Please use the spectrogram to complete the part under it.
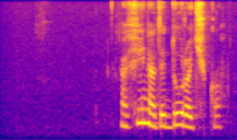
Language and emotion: Russian, neutral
